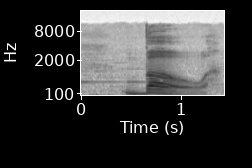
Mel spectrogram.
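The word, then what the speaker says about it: בוא: word b is correct the BET makes a b sound the makes an o sound and the olive is silent Bo and this real Hebrew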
